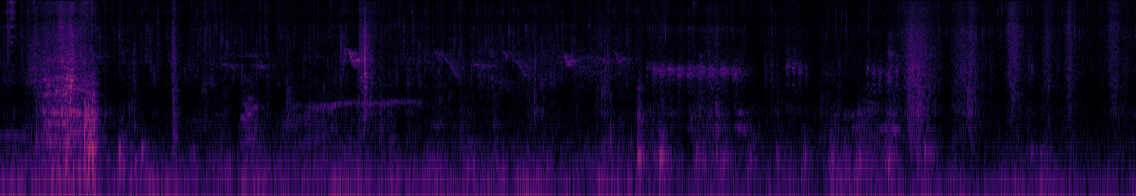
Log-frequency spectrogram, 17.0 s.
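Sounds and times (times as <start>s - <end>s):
small birds chirping: 2.2s - 13.6s.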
